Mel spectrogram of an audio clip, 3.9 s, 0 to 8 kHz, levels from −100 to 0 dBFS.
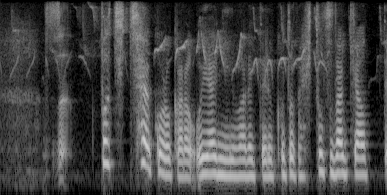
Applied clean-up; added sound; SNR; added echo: neural mask model RNNoise.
